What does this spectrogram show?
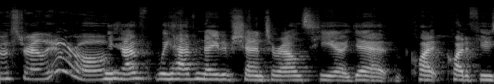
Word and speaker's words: Chanterelle: Actually, before we start, how do I pronounce your name? Chanterelle. Chanterelle.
